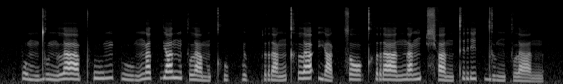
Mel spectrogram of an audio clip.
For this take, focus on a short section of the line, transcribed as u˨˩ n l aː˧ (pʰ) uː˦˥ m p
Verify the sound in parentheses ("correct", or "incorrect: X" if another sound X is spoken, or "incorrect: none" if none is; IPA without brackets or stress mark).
correct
